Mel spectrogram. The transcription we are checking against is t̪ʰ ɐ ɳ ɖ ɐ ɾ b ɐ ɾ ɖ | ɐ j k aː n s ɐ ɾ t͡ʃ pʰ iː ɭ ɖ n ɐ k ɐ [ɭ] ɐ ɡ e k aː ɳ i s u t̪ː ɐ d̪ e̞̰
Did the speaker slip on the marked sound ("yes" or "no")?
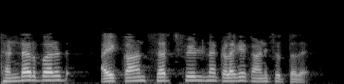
no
